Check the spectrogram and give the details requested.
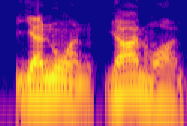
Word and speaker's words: Yanuan: So I'm going to let you pronounce your name, but I think it's Yanuan. Yanuan.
